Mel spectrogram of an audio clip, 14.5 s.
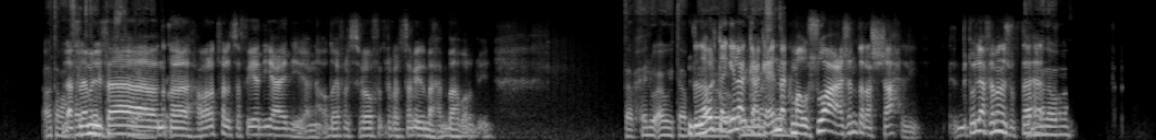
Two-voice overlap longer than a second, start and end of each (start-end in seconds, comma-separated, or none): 0.8-2.2, 8.6-9.9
